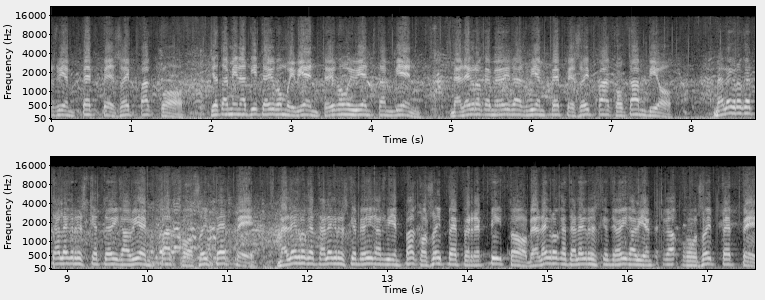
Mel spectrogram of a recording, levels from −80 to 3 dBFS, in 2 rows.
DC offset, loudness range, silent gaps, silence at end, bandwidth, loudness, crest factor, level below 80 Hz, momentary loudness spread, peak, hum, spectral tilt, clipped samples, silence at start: under 0.1%; 2 LU; none; 0 s; 16 kHz; -13 LUFS; 14 dB; -34 dBFS; 4 LU; 0 dBFS; none; -4.5 dB/octave; under 0.1%; 0 s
